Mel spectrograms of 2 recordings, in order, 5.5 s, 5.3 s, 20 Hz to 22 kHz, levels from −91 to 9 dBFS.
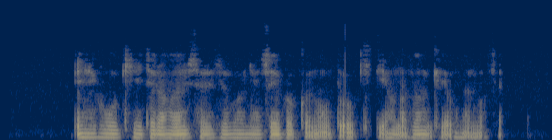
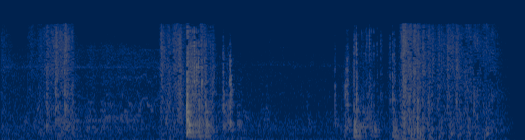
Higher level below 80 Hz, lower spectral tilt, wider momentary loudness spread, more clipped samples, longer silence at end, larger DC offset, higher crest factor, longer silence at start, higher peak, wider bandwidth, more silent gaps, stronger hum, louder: first, -56 dBFS vs -82 dBFS; first, -9.5 dB/octave vs -1.5 dB/octave; second, 8 LU vs 18 LU; neither; first, 0.5 s vs 0.1 s; neither; second, 22 dB vs 30 dB; first, 0.75 s vs 0 s; first, -10 dBFS vs -28 dBFS; second, 5.6 kHz vs 12 kHz; neither; neither; first, -33 LUFS vs -55 LUFS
